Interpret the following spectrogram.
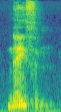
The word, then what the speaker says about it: Nathan: you considered my servant nathan he's a general screw-up who continues to love me anyway based on chapter 1 verse 8. and i've worried for years that my name rhymes with satan but they keep telling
